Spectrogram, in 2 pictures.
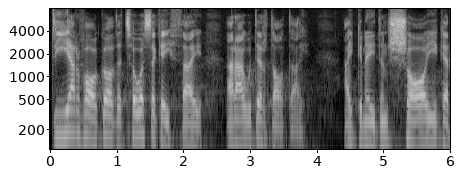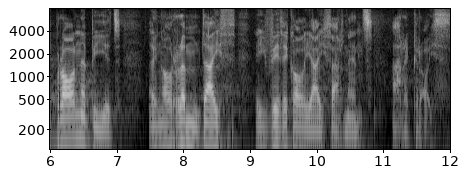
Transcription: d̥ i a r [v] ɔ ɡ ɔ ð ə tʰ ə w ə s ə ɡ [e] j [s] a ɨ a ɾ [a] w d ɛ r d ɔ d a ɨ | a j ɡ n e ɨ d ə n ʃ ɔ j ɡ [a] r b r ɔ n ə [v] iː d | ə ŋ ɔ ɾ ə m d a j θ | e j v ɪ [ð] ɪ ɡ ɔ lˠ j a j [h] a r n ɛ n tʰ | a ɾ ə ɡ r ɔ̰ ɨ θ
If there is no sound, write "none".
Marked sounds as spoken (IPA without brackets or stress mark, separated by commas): v, e, θ, a, ɛ, b, ð, θ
